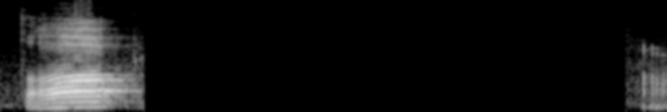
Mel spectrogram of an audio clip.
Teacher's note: জিহ্বার আগা উপরের দাঁতের গোড়ায় ভিতর দিয়া ধাক্কা দিয়ে মুখ খুলে দিবে।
